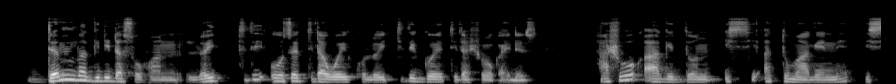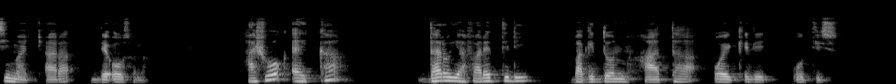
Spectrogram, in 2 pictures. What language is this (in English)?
Wolaytta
